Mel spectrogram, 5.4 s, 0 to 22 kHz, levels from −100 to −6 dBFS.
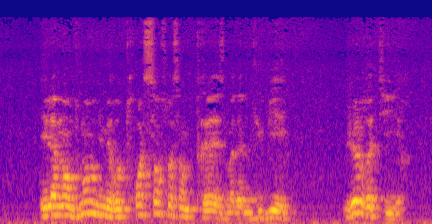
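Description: No technical faults are audible anywhere in this recording.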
